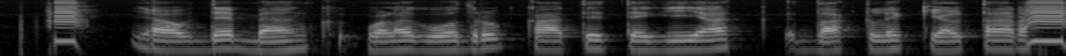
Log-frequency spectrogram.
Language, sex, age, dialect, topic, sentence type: Kannada, male, 25-30, Central, banking, statement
